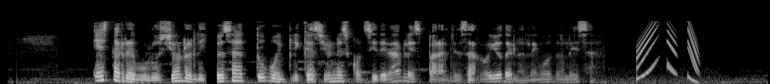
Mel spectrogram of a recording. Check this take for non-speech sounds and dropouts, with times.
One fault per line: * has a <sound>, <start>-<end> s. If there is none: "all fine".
* has a dropout, 2.1-2.2 s
* has a chirp, 6.4-7.0 s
